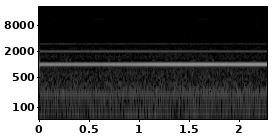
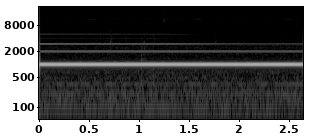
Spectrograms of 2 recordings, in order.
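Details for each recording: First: Hacker RP30 transistor radio amplifier on a 1 kHz test tone at 25 mV while bias is increased, distortion falling from 1.8% toward 0.9%: steady, pure tone with faint overtones and quiet hiss, sound audibly improving; clean reproduction. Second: Hacker RP30 transistor radio amplifier, 1 kHz test tone at 25 mV with bias turned back down from its 0.9% best setting: rough, buzzy tone instead of a clean whistle, then a few clicks; severe crossover distortion from bias set too low.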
